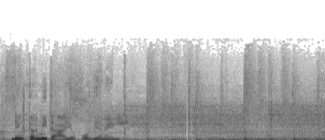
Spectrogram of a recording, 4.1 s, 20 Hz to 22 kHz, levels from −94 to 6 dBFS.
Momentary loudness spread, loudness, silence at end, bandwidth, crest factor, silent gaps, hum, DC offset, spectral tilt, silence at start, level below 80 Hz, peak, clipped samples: 10 LU; -25 LUFS; 0 s; 15.5 kHz; 18 dB; none; none; under 0.1%; -5 dB/octave; 0 s; -44 dBFS; -6 dBFS; under 0.1%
